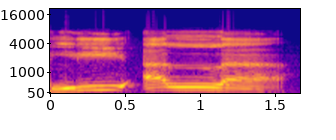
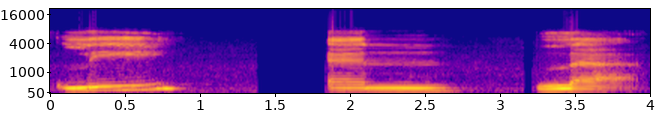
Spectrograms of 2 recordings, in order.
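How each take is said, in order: First: The n blends into the l sound. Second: The n is pronounced before the l. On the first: "if you blend the noon into the lam" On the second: "the origin of that is Li and La"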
